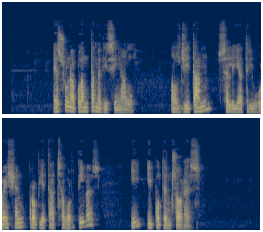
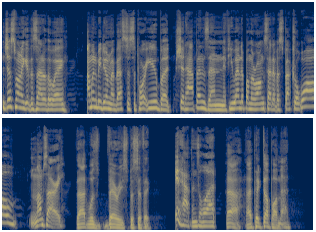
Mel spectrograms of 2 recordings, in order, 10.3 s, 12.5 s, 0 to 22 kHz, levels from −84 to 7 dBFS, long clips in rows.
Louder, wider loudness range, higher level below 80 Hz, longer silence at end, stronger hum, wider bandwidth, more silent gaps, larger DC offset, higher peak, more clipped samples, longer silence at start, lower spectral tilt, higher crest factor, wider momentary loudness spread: second, -23 LUFS vs -19 LUFS; about the same, 3 LU vs 2 LU; about the same, -56 dBFS vs -54 dBFS; first, 1.2 s vs 0.45 s; neither; second, 11.5 kHz vs 16.5 kHz; second, none vs 7.65-7.69 s, 9.62-9.70 s; neither; about the same, 0 dBFS vs -2 dBFS; neither; first, 1.05 s vs 0 s; first, -5 dB/octave vs -3.5 dB/octave; first, 24 dB vs 18 dB; first, 10 LU vs 6 LU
